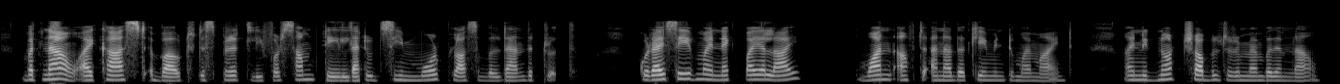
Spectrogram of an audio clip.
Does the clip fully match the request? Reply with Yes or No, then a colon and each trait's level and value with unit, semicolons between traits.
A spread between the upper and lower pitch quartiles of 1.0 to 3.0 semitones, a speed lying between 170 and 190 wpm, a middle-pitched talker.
No: narrow, 2.6 semitones; average, 180 wpm; high, 200 Hz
